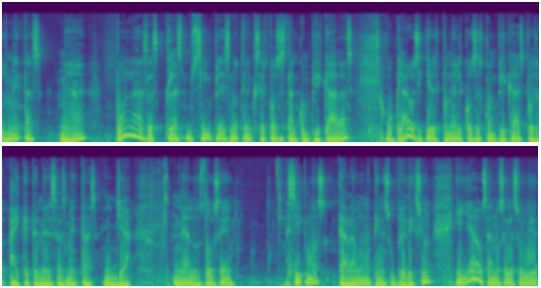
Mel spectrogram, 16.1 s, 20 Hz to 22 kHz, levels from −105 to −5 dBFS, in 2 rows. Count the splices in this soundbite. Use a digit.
2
